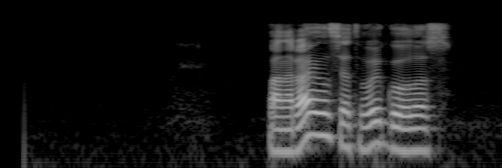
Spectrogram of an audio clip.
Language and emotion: Russian, neutral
